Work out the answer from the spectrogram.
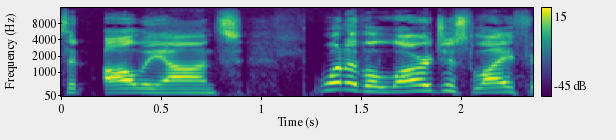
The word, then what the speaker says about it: Allianz: Allianz, or some people call it Alliance, but I've always pronounced it Allianz, one of the largest life insurance companies in the world, headquartered overseas.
